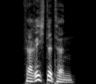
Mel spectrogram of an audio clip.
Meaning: inflection of verrichten: 1. first/third-person plural preterite 2. first/third-person plural subjunctive II
- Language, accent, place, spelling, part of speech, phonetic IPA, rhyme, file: German, Germany, Berlin, verrichteten, adjective / verb, [fɛɐ̯ˈʁɪçtətn̩], -ɪçtətn̩, De-verrichteten.ogg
